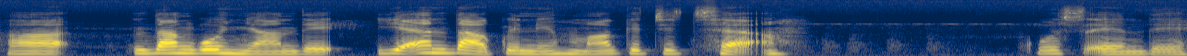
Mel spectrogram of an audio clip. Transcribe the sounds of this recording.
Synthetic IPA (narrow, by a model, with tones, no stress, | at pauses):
ha˧ | nd̪a˦ŋɡu˧ɲ̥ɲã˨nd̪e˨ | je˦ʔe˦nd̪a˦˨kʷi˧nĩ˧mmã˨˦ki˧t͡ʃi˧t͡sʰɛ̰˧ʔã̰˧ | ku˦sʔe˧nd̪e˨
